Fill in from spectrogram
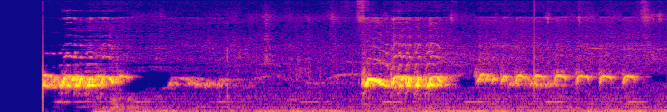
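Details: Zebra dove singing a trilled, bubbling coo, steady in pitch, in phrases of about a second each: a loud phrase, softer ones, then a strong burst breaking into quick stuttered notes, with a low rumble beneath.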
